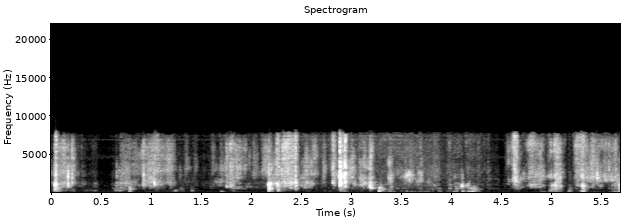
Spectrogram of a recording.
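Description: Scored kraft cardstock box pieces being slid, folded and handled on a craft mat: irregular papery rustling and scraping in short uneven bursts.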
